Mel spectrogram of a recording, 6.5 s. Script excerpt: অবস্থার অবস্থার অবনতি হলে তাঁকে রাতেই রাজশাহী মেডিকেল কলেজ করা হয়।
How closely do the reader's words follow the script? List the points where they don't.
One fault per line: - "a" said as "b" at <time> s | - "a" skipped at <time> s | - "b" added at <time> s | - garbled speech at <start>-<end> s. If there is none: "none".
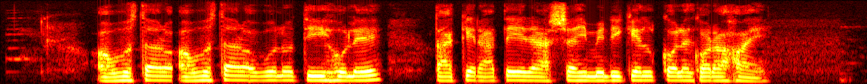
none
